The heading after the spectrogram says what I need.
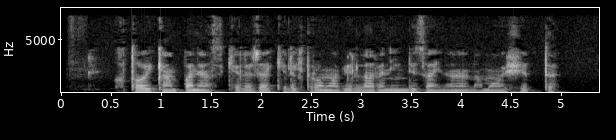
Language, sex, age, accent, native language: Uzbek, male, 18-24, Sirdaryo, Uzbek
